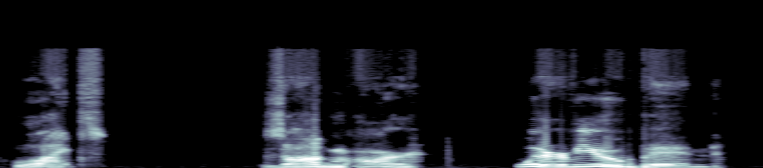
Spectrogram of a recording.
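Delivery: very slow, loud, drawn-out, jolted startled cry. Narrator voices a man jolting awake as Zogmar walks in; startled awake. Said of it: "he kind of like jumps awake".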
